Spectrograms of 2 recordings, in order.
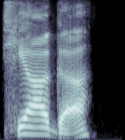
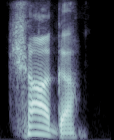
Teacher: whenever you get a tia together, it tends to become a ch in Pali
